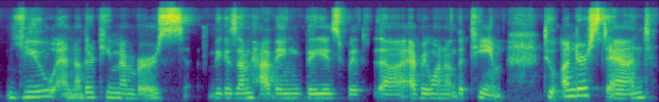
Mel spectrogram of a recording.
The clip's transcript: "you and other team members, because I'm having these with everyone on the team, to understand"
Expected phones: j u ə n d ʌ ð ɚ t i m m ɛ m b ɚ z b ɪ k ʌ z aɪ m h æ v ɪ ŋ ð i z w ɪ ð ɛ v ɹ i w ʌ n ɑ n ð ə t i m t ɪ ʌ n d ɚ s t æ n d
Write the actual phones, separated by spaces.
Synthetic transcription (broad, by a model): j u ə n ʌ ð ɚ t i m m ɛ m b ɚ z b ɪ k ʌ z aɪ m h æ v ɪ ŋ ð i z w ɪ ð ɛ v ɹ i w ʌ n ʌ n ð ə t i m t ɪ ʌ n d ɚ s t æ n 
